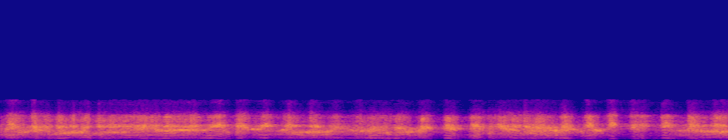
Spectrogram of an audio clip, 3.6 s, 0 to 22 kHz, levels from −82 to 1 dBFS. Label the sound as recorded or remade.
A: remade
